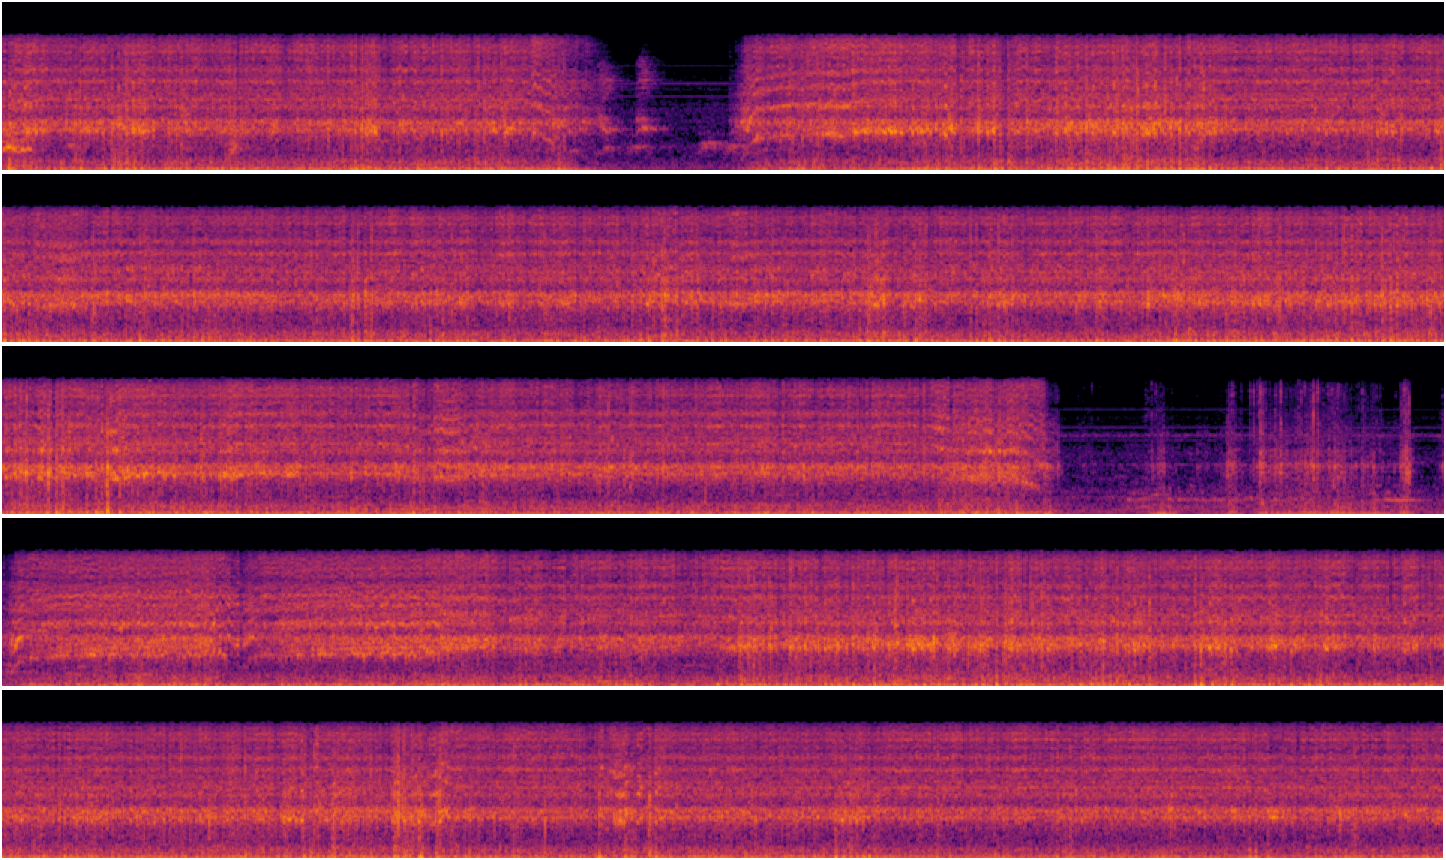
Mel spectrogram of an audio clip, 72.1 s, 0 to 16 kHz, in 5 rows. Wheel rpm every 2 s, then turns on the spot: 230, 230, 190, 40, 210, 230, 230, 230, 230, 230, 230, 230, 230, 230, 230, 230, 230, 230, 230, 150, 10, 40, 180, 200, 230, 230, 230, 230, 230, 230, 230, 230, 230, 230, 230, 230.
40-42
